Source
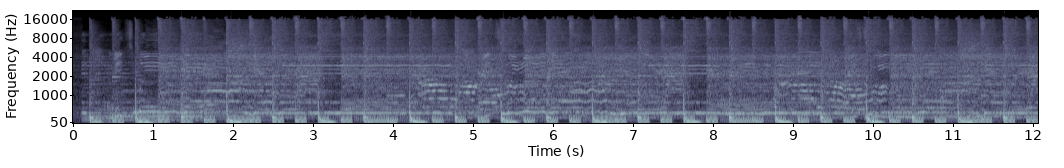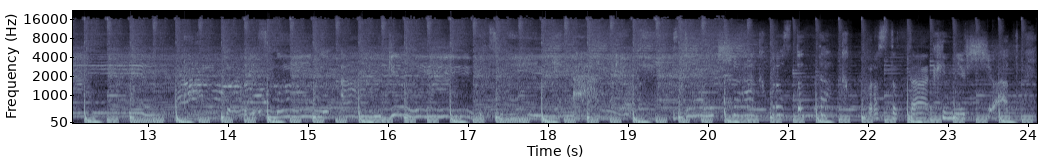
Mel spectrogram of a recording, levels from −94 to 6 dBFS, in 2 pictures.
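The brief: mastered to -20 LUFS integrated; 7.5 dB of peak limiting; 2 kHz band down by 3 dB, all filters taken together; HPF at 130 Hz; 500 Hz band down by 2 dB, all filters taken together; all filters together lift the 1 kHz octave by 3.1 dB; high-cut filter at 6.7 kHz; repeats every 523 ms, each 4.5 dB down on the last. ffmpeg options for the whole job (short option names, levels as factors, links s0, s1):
-af "highpass=130,lowpass=6700,equalizer=f=500:t=o:g=-4,equalizer=f=1000:t=o:g=7,equalizer=f=2000:t=o:g=-6.5,alimiter=limit=0.0668:level=0:latency=1,aecho=1:1:523|1046|1569|2092|2615|3138|3661|4184|4707:0.596|0.357|0.214|0.129|0.0772|0.0463|0.0278|0.0167|0.01,volume=3.76"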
